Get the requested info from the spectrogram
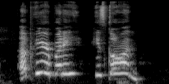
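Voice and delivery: very high, small, squeaky voice. Voicing an unseen speaker from up above, in a tiny little voice. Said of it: "you hear a little voice go".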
